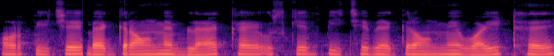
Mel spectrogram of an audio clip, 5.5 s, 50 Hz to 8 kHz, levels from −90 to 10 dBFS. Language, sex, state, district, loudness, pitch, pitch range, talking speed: Hindi, male, Maharashtra, Nagpur, -24 LUFS, 130 Hz, 125-135 Hz, 130 wpm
